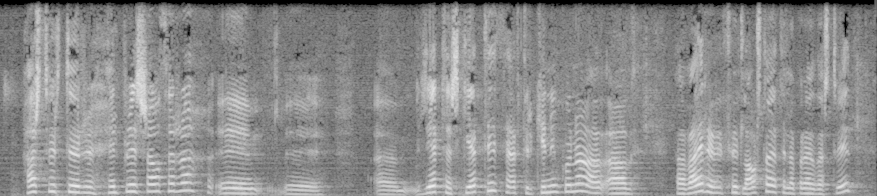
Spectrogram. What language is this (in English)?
Icelandic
